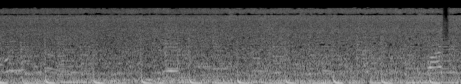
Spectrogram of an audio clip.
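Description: Strong waterfall in a rain-soaked jungle, roaring as a loud, steady broadband rush of falling water close by, unbroken throughout.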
